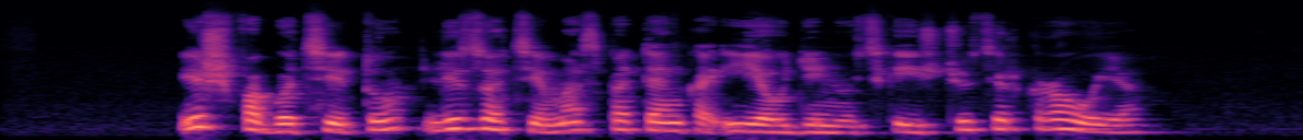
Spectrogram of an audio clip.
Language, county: Lithuanian, Klaipėda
